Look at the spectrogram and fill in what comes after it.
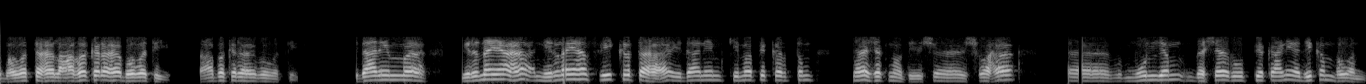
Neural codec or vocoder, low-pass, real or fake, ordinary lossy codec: vocoder, 44.1 kHz, 128 mel bands every 512 samples, BigVGAN v2; 3.6 kHz; fake; none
